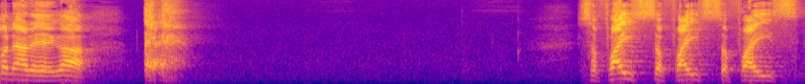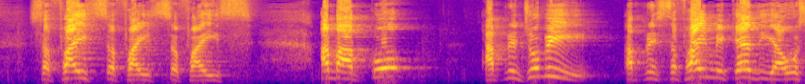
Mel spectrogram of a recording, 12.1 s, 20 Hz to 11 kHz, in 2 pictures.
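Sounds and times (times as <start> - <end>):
man coughing: 1.1 - 1.6.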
